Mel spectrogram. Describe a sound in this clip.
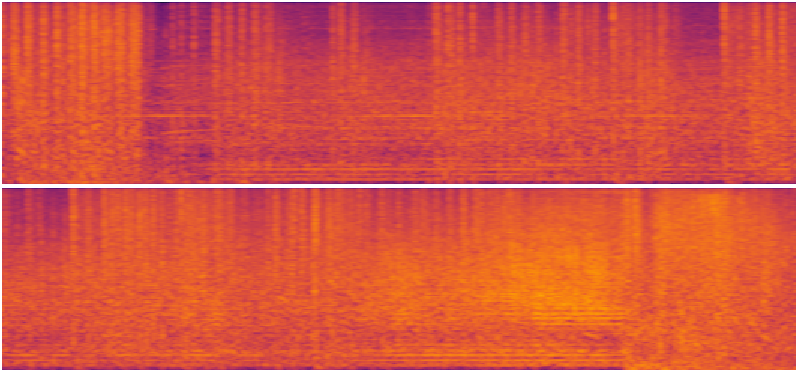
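A helicopter's rotor drones steadily overhead.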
